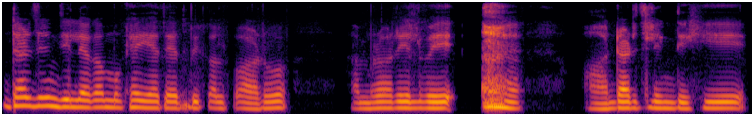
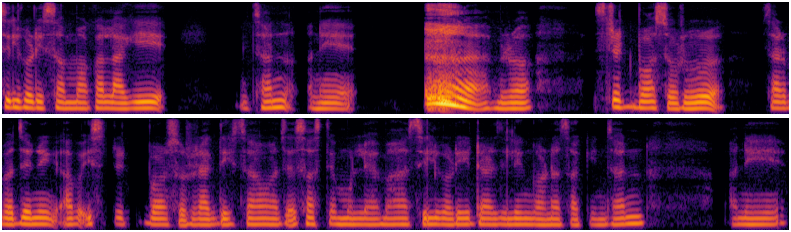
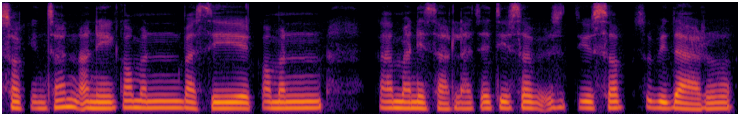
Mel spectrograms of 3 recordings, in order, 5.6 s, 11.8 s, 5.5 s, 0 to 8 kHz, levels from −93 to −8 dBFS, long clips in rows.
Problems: constant background noise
